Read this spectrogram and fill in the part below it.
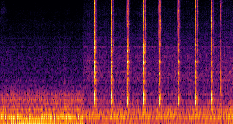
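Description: Eleven sharp metallic hammer strikes land in a quick, even rhythm after a low engine-like hum cuts out, close and loud, while fixing a broken-down off-road vehicle in the mountains.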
